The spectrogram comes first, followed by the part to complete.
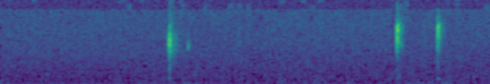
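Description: Near silence, broken by two faint, short clicks, one just under a second in and one at the end.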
